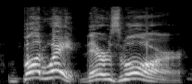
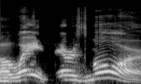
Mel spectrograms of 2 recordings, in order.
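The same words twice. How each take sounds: First: It is said with more passion. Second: It is said plainly, without much passion.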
